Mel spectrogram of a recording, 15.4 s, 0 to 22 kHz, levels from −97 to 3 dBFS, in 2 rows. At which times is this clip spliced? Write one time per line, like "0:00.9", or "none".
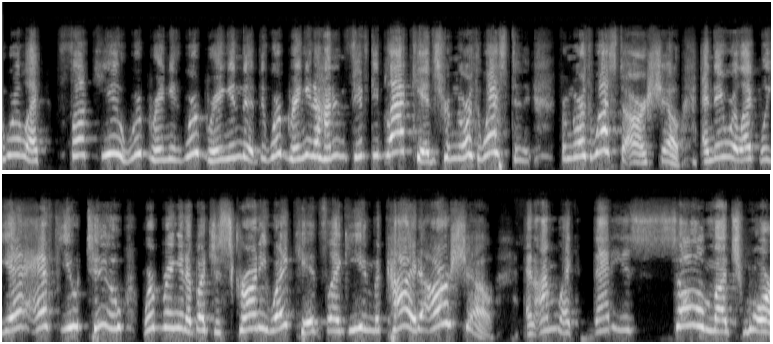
none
